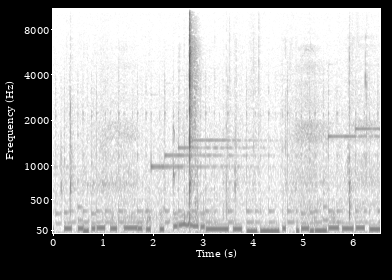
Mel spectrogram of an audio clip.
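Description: Background music with a stepping bass line, over light clicks of a plastic satnav case being pried open with a plastic card. One sharp, loud snap comes about halfway through as a clip of the case lets go.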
